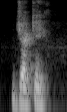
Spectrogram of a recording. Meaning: to jack up
- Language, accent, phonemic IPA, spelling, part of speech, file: French, Canada, /dʒa(ː).ke/, jacker, verb, LL-Q150 (fra)-jacker.wav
